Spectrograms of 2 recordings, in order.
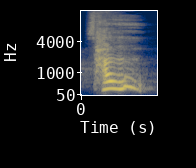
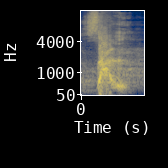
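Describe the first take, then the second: First: The first consonant is a plain 's' sound. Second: The first consonant is a tense 'ss' sound. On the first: The speaker calls it wrong. "안 되잖아요" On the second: The speaker calls it right. "쌀에 보라고"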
